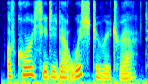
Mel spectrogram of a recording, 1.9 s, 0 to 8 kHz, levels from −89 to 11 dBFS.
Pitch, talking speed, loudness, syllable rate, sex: 170 Hz, 260 wpm, -17 LUFS, 5.9 syllables/s, female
